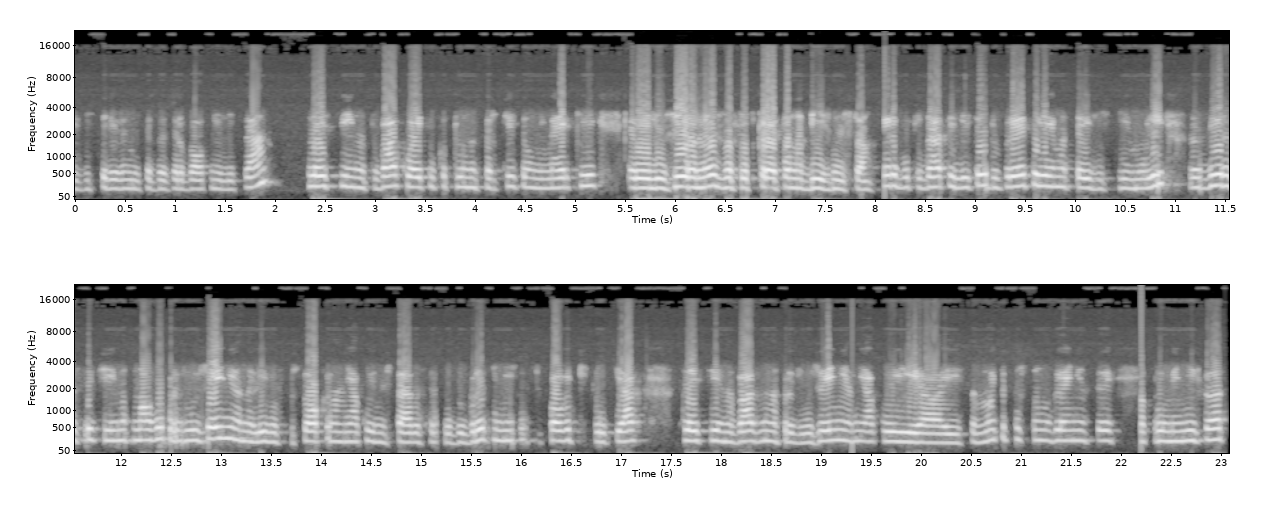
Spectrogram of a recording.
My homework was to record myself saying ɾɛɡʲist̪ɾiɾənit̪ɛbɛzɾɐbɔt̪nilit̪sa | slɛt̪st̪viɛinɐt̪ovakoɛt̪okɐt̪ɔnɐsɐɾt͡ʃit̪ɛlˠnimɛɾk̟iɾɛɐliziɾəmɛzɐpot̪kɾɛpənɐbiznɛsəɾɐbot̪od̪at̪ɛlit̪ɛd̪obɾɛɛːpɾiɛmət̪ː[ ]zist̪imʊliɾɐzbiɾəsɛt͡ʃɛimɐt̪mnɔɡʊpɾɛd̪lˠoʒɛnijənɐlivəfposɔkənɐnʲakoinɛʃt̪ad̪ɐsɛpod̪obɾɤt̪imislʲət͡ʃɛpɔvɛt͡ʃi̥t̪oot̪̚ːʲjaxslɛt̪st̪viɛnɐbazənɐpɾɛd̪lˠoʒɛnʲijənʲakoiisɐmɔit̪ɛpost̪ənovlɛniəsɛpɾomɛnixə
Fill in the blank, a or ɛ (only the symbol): ɛ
